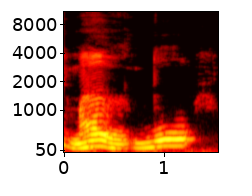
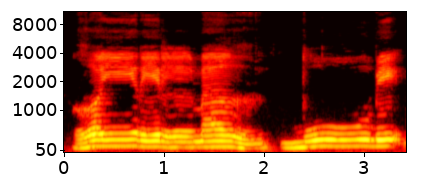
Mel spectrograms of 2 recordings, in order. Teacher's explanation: dari sisi lidah bertemu dengan gigi geraham, bisa bagian kiri, bisa bagian kanan. Yang paling mudah itu biasanya gigi geraham bagian kiri. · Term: huruf bo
